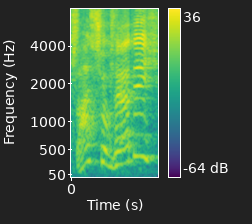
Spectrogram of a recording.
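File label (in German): "fertig", German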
